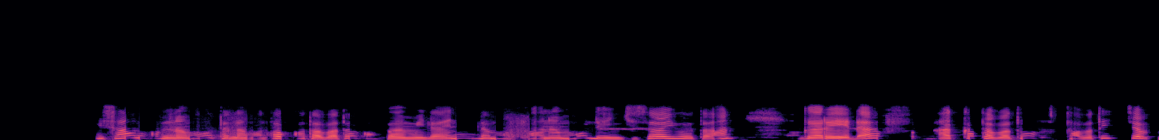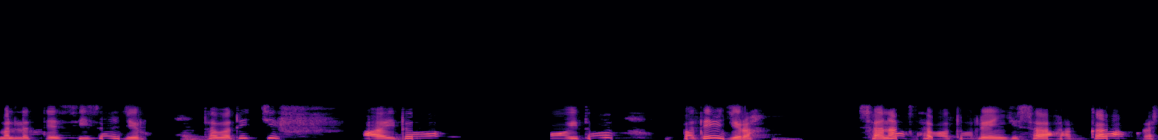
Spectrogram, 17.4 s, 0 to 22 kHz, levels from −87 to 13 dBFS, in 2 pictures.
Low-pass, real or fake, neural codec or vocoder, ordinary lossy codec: 5.4 kHz; real; none; Opus, 64 kbps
